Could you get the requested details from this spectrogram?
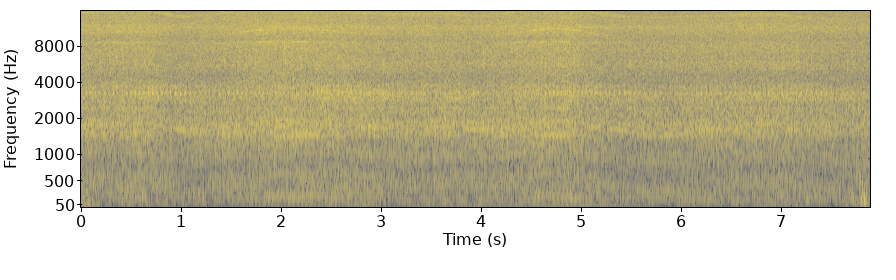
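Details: Range Rover SDV8 diesel V8 at idle, still knocking after garage fitted two new turbos, two EGR valves, oil cooler and EGR cooler seals, oversize big end bearings and a skimmed, polished crank; also surges under light acceleration. Faint, uneven tapping in the clatter; cause unknown.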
